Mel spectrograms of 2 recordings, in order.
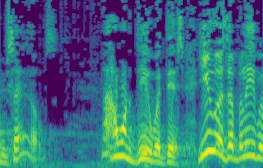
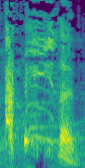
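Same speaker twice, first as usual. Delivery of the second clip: mock squeal; slower than usual. Preacher repeats mocking exclamation.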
